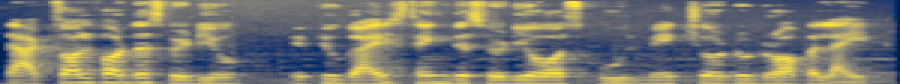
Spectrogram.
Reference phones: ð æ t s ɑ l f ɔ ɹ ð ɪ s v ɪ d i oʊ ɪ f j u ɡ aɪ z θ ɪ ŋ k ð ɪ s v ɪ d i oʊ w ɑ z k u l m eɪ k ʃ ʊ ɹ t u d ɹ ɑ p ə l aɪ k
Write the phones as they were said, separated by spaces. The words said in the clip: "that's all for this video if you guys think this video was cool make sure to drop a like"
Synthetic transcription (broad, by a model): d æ t s ɑ l f ɔ ɹ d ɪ s v ɪ d i oʊ ɪ f j u ɡ aɪ z s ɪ ŋ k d ɪ s v ɪ d i oʊ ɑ s k u l m eɪ k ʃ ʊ ɹ t u d ɹ ɑ p ə l aɪ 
